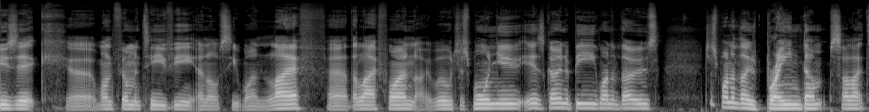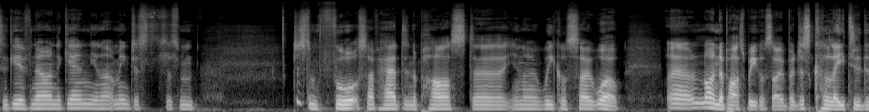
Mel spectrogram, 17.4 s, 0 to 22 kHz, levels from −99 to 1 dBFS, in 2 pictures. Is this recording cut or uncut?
cut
